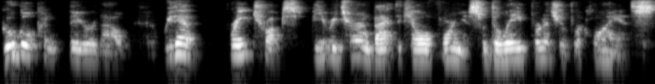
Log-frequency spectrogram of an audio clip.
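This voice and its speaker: A man is speaking. His pace is moderate. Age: 60s. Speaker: business owner giving public comment. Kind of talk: public comment at council meeting. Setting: city council committee meeting.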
